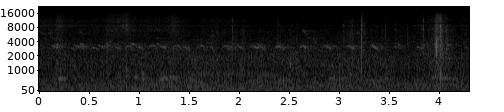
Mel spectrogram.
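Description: A small bird chirping in a fast, even series of short high notes, about six a second, with one short sharp noise near the end.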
